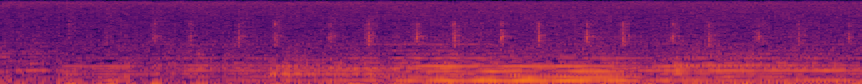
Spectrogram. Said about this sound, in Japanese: 窓際の白い小机の上では、時計が果てしなく秒を刻んでいた。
